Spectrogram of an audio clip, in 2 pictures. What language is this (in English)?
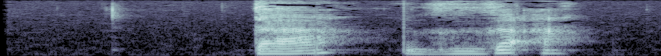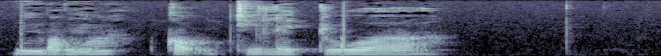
Ngombale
